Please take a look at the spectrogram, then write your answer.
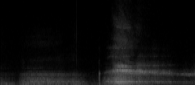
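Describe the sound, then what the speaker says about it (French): Slow breathing during a prenatal exercise workout, a long soft exhale followed by a louder, breathy inhale-exhale close to the microphone, with no talking. "On synchronise avec la respiration."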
